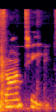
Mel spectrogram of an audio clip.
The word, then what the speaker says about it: Zaunte: His name is Zaunty. So it's spelled Zaunte.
